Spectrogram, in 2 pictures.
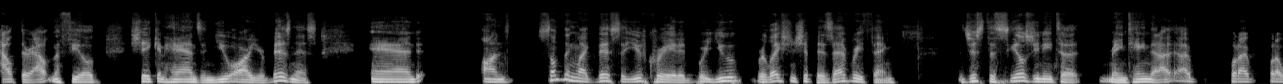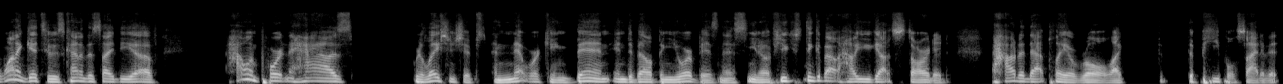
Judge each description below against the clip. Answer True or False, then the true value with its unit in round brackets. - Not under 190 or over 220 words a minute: True (195 wpm)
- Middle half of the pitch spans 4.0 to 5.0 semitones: True (4.4 semitones)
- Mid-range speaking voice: False (120 Hz)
